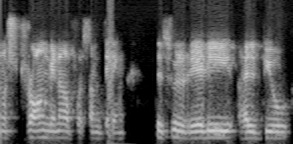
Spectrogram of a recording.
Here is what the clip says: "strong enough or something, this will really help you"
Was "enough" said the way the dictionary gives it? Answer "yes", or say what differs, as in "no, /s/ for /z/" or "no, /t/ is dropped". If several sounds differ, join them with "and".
yes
